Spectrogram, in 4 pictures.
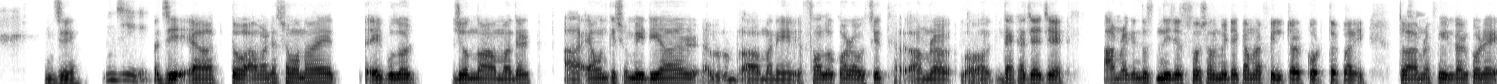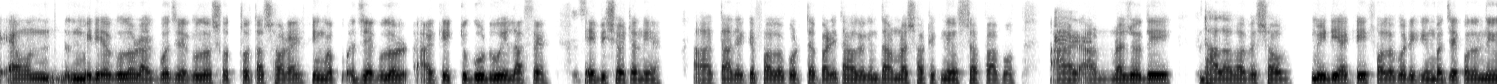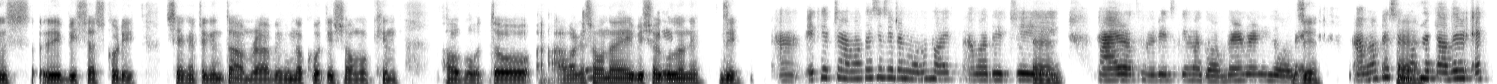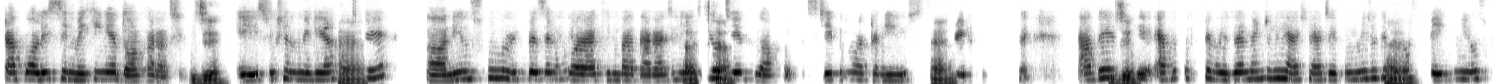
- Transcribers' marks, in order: static; in English: "গুড উইল"; other background noise; tapping
- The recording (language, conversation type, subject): Bengali, unstructured, খবর পাওয়ার উৎস হিসেবে সামাজিক মাধ্যম কতটা বিশ্বাসযোগ্য?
